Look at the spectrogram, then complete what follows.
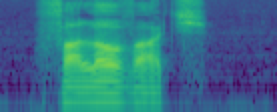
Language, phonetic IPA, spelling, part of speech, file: Polish, [faˈlɔvat͡ɕ], falować, verb, Pl-falować.ogg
